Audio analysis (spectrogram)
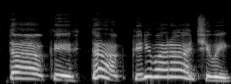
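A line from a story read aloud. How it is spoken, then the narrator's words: Excited shouting. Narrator (Russian): кричали в таком же азарте, как будто сражались сами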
